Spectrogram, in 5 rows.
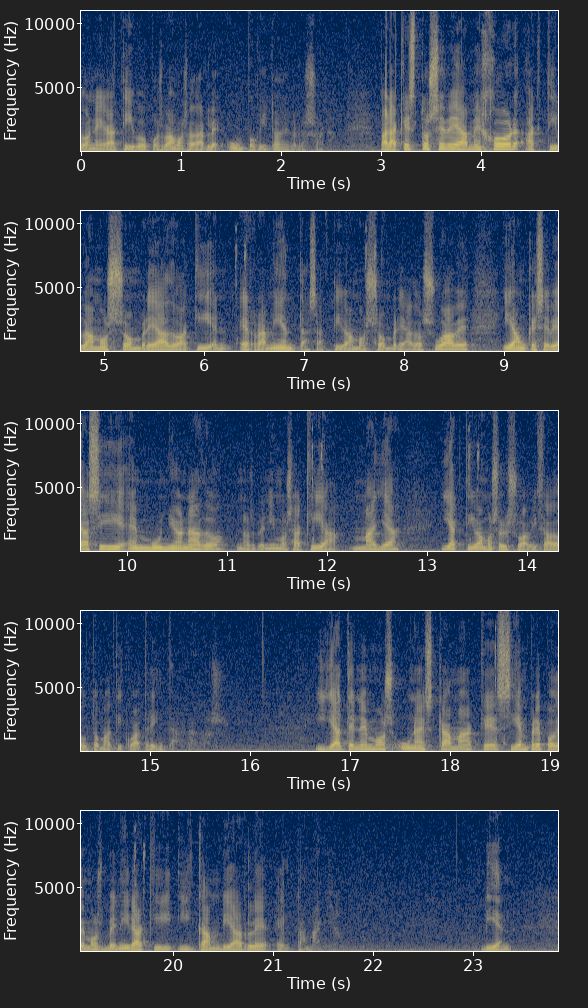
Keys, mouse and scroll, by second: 2.4 middle click, 4.8-6.3 middle drag, 6.3-9.5 drag, 11.8-15.4 drag, 16.4-23.8 middle drag, 18.4-23.8 drag.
